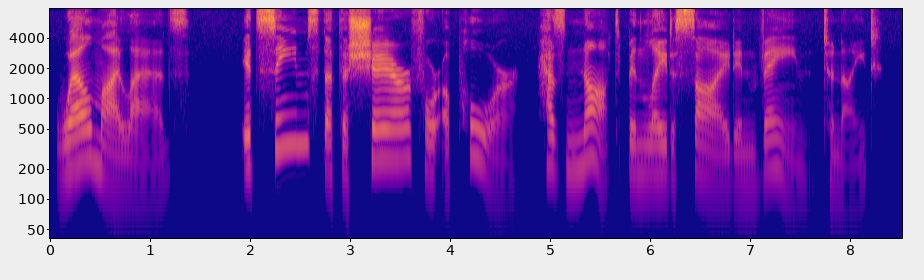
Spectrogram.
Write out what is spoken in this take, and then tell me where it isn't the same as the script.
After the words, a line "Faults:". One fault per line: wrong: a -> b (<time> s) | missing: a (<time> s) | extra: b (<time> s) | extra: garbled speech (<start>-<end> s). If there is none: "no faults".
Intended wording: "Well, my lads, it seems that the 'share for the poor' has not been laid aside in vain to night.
"Well, my lads, it seems that the 'share for a poor' has not been laid aside in vain to night.
Faults:
wrong: the -> a (3.9 s)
